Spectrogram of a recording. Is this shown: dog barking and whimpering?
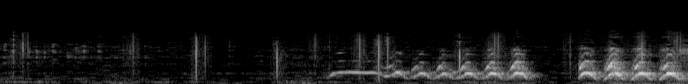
yes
